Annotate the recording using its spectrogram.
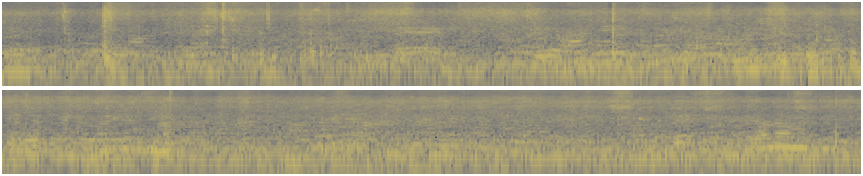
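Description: A crowd of men and women talk over one another in a large echoing hall.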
